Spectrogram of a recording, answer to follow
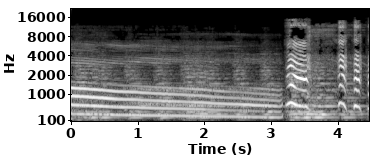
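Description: A cartoon man's long falling yell, sliding slowly down in pitch as he drops from the tower, over soft background music. Near the end it breaks off and a brief, shrill, wavering cackle from the witch begins.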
